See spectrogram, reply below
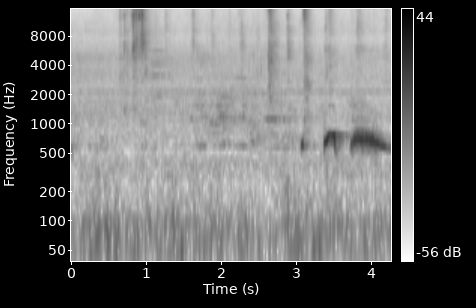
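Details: A quiet stretch with scattered clicks and faint background sounds, then a spotted dove gives one phrase near the end: a short note, a double coo and a long descending hoarse coo.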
